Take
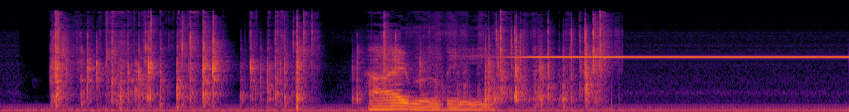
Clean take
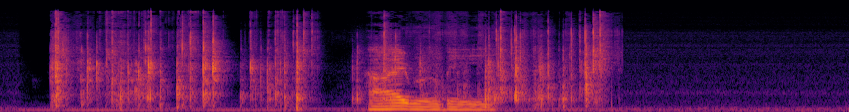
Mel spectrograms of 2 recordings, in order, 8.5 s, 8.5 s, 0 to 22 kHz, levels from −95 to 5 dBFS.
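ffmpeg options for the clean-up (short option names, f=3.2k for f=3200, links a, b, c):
-af "bandreject=f=62.7:t=h:w=4,bandreject=f=125.4:t=h:w=4,bandreject=f=188.1:t=h:w=4,bandreject=f=250.8:t=h:w=4,bandreject=f=2.7k:w=30"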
